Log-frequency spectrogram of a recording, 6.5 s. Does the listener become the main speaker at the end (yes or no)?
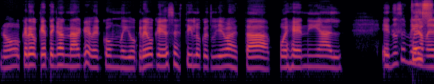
no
